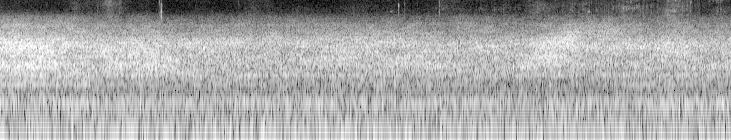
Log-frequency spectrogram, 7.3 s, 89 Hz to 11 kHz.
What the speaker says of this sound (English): This is the KLM in the SkyTeam livery. Flight 1971, 737-900.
